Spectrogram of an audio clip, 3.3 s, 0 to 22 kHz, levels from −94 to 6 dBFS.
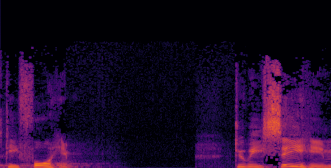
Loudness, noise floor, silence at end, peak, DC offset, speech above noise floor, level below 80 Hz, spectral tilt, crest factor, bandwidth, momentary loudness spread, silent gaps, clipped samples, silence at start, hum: -31 LUFS; -74 dBFS; 0 s; -14 dBFS; under 0.1%; 42 dB; -80 dBFS; -2.5 dB/octave; 20 dB; 16.5 kHz; 15 LU; none; under 0.1%; 0 s; none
